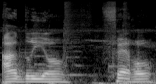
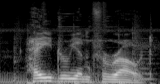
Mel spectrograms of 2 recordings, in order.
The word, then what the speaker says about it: Adrien Ferro: The lineup is Grammy Award winner Frank Gambale on guitar, Adrien Ferro on bass, or like the Americans say, Hadrian Ferraud, and Elmer Lewis on percussion, and Joran Rome on drums.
